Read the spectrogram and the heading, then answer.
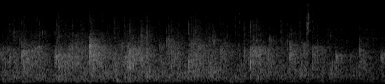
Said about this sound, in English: So thank you guys so much for joining us this morning. And yeah, y'all can clap for them. Y'all can clap.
